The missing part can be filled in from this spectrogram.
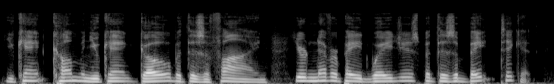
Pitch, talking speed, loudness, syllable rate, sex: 145 Hz, 215 wpm, -17 LUFS, 5.3 syllables/s, male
